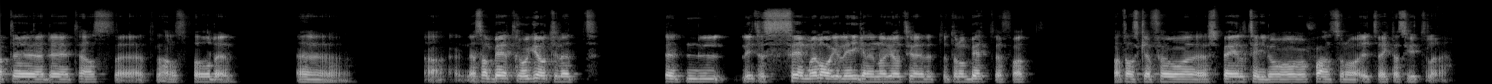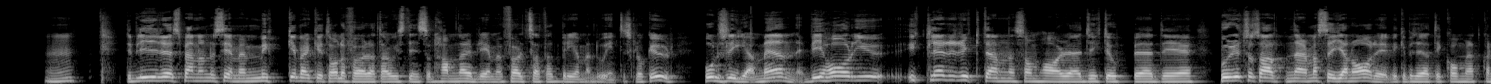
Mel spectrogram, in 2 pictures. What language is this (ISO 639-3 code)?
swe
